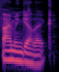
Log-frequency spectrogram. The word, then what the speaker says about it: Thymangelic: I believe it's Thymangelic. Yeah. Yeah. If I were to say it like phonetically, how it looks, it'd be Thijman. Yeah. Gelic. THIJ. Anyway, whatever.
